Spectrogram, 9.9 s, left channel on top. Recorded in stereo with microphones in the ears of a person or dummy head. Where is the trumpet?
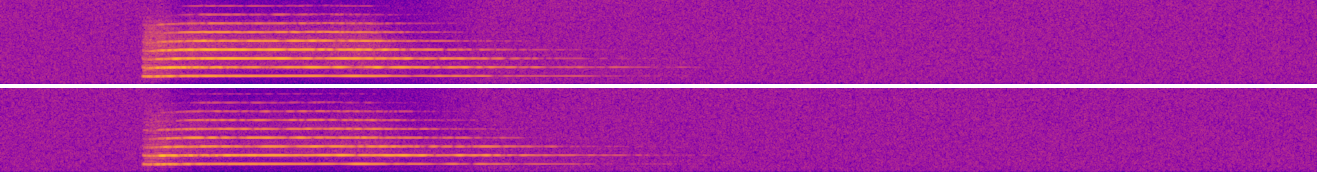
60° left (ahead or behind), 1.1 m.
